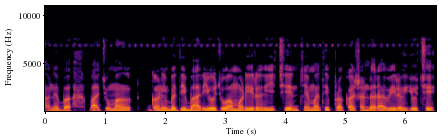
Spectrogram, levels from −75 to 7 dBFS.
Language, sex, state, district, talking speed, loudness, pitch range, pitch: Gujarati, male, Gujarat, Valsad, 145 wpm, -16 LUFS, 95-105 Hz, 100 Hz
